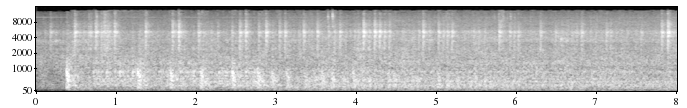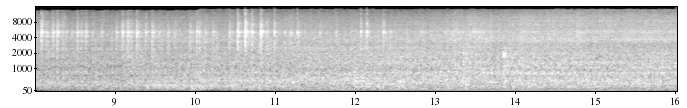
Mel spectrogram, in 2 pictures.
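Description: Diesel railcar running along the line, heard from inside the car: a steady rumble of wheels and engine, with clickety-clack from the rail joints coming in groups. A sharp knock about half a second in, after which the running noise is louder.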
